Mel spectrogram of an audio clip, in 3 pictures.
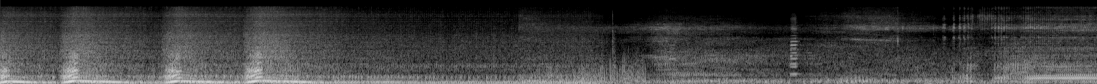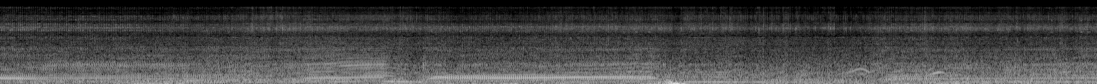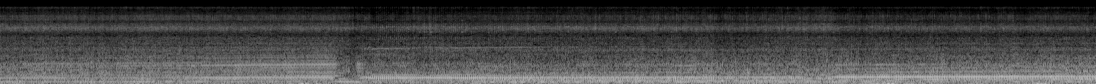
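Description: Small 110 cc motorcycle engine revved in three quick blips, then, after a lull, accelerating with its pitch climbing and dropping back twice at gear changes before settling into a steady cruise.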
